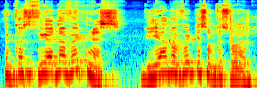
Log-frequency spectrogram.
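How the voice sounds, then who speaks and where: A woman's voice: lowish voice, lively intonation, quick pace, darkish tone, slight background noise. A woman giving casual reaction commentary as a gamer, musing aloud and repeating phrases. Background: game music.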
